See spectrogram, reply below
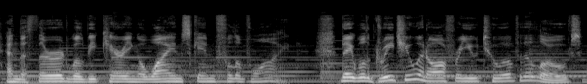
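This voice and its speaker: A man's voice: mid-range voice, lightly acted. A man voicing commanding old prophet Samuel. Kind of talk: dramatized scripture reading.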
